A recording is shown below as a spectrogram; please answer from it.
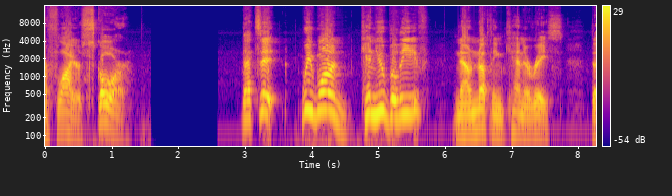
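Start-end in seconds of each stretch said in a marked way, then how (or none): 2.9-5.7 high, loud victory cheering; jubilant cheer. Acted. The fans celebrating the win, cheering loudly. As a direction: shout it like you just won. Team wins the game.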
